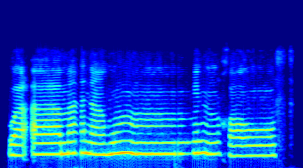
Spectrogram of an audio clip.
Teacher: Hurufnya hanya mim gitu. Jadi cara bacanya itu dimasukkan ke huruf setelahnya atau huruf mim ee disertai dengan dengungan gitu. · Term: idgham syafawi, Idgham syafawi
